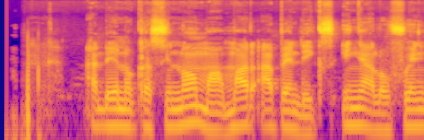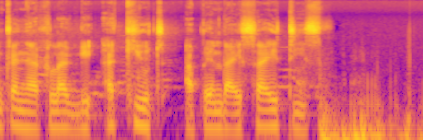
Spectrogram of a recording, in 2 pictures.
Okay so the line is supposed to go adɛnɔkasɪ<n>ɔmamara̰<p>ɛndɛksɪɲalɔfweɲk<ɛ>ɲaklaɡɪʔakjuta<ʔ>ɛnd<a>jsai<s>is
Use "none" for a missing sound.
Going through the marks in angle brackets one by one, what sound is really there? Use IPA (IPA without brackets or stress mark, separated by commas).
n, p, a, p, a, t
